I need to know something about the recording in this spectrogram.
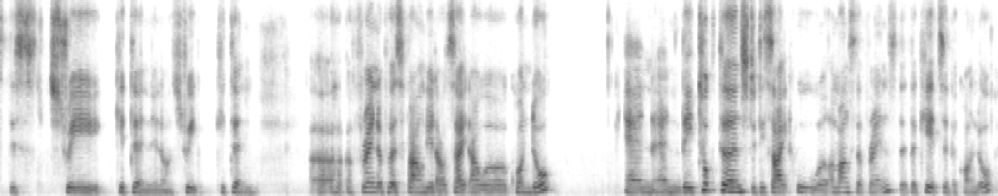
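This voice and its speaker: A woman in her fifties with a voice on the low side and a bit bright offers an informal lecture with anecdotes from her own life, speaking conversationally and frequently checking in with listeners.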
